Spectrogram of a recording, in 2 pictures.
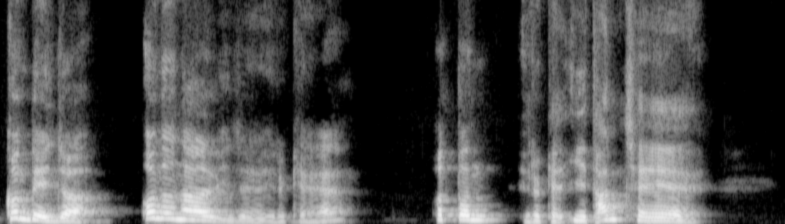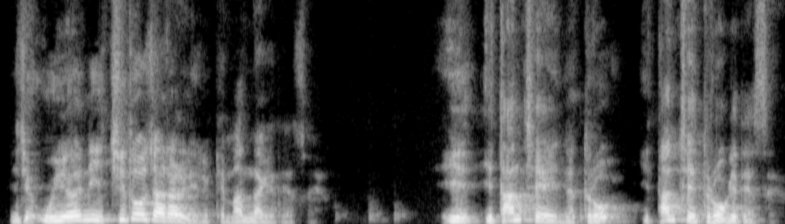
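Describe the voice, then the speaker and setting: A meditation teacher telling a story in a dharma talk, animated and full of fillers. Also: normal speed. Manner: animated storytelling, many fillers, sudden pitch leaps.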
